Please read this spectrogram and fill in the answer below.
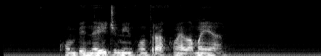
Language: Portuguese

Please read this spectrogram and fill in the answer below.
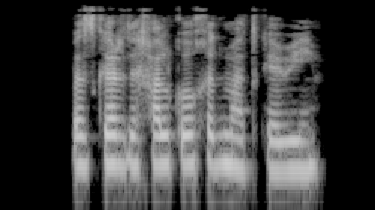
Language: Pashto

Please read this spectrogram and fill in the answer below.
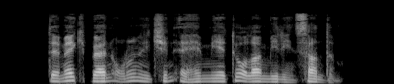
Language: Turkish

